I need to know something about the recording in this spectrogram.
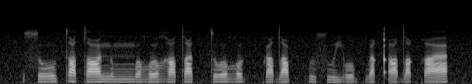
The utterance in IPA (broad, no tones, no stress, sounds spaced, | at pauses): s o tʷ ɯ tˤ o n o mː o ʁ u ʁ a tˤ i tː o ʁʷ ɯ kː o dˤ ɛ pː ɯ sʷ ɯ j o kʷ e qʼ ɛ dˤ u q a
